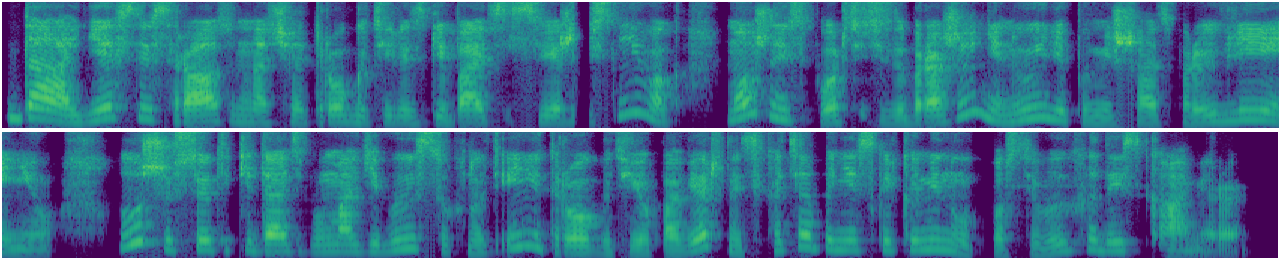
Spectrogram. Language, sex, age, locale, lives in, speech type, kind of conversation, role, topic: Russian, female, 35-39, ru-RU, United States, read, expert-assistant, expert, Как работает фотоаппарат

